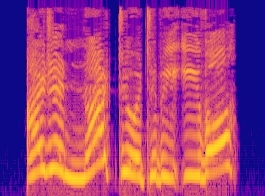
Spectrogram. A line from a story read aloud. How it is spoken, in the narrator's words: he yells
